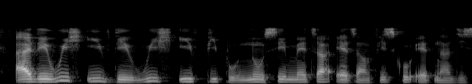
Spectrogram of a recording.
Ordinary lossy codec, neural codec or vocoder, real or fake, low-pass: none; none; real; 5.4 kHz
